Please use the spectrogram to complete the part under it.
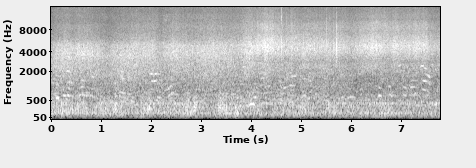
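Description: Water churns and splashes steadily in a boat's wake.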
